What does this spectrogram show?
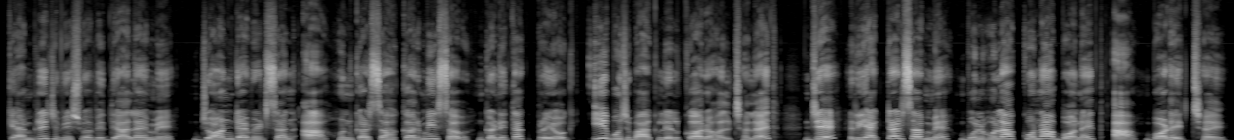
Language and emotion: Maithili, neutral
